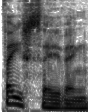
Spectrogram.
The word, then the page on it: face saving: British English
